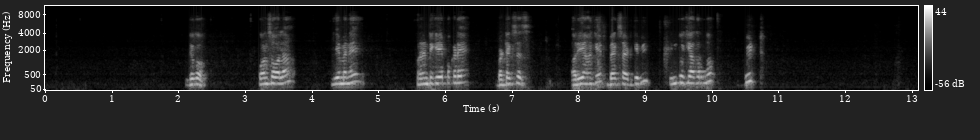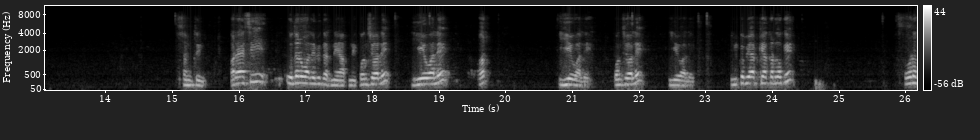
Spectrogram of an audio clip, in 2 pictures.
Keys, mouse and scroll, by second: 0.0 alt+w.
